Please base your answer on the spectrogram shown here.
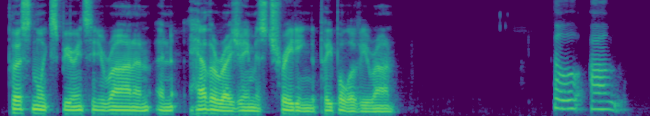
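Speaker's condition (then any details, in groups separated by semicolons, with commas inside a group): No condition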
